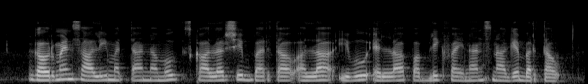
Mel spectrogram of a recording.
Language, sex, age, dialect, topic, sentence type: Kannada, female, 18-24, Northeastern, banking, statement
